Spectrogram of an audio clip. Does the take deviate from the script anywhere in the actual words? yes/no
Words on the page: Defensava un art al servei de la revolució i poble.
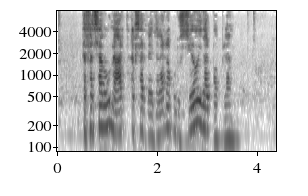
yes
